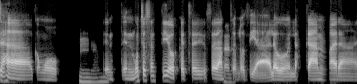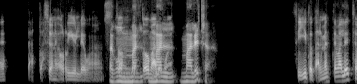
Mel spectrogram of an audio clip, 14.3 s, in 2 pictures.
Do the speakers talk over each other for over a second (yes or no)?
yes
